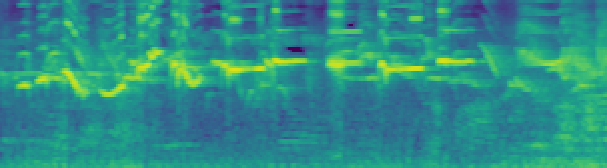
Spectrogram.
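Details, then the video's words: Oriental magpie-robin in a cage, singing loud clear whistled phrases, rising and falling slurs and sharp upward sweeps, delivered in quick separate bursts, with a faint low hum behind. "kacer gacor nagen sampe leklok"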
